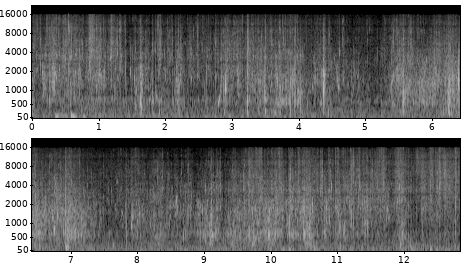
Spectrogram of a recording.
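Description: A dog wading in shallow river water, its legs making small, irregular splashes and trickling sounds as it moves.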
